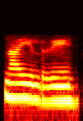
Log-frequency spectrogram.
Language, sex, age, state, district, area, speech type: Kannada, female, 30-45, Karnataka, Gulbarga, urban, conversation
